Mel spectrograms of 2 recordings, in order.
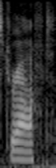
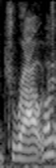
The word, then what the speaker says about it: draught: It's draft. And I don't know why they wouldn't fix that for him and tell him that he needs to pronounce it correctly. Makes me a little mad. Yeah, because he said it like three or four times. Said drought. And I'm like, "Sir, it's draft." Like, I don't care about the pronunciation.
